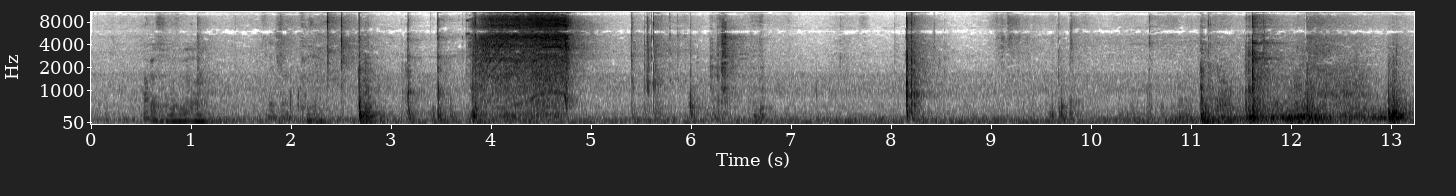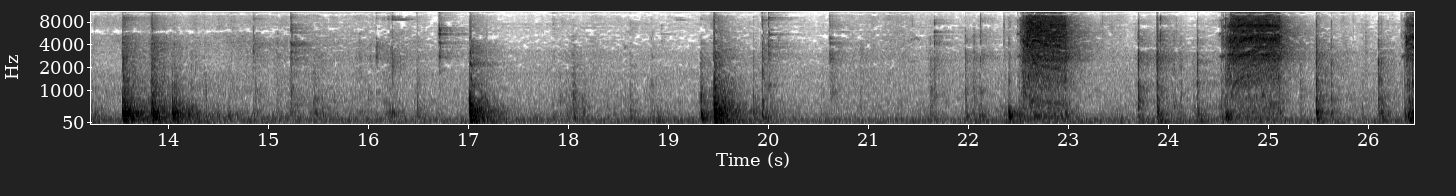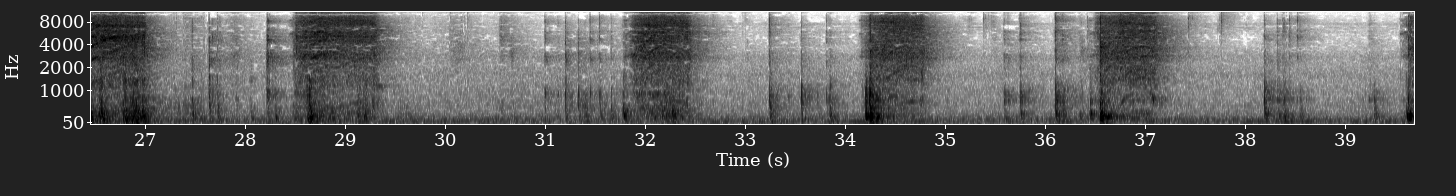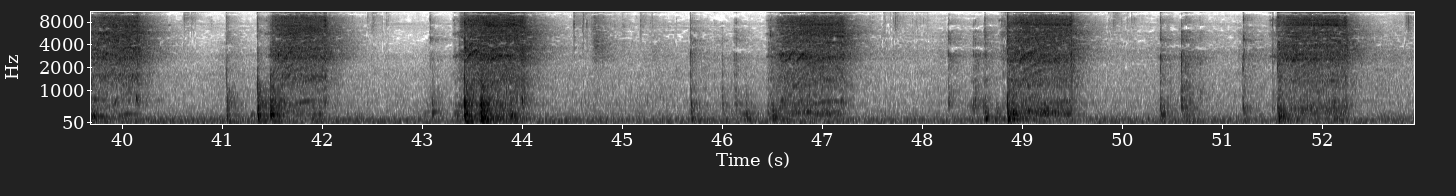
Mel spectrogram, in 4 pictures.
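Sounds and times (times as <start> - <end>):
power drill-driver bursts: 3.8 - 5.0, 22.5 - 23.2, 24.5 - 25.3, 26.4 - 27.1, 28.5 - 29.5, 31.8 - 32.6, 34.3 - 35.0, 36.6 - 37.4, 39.6 - 40.4, 41.5 - 42.2, 43.4 - 44.2, 46.4 - 47.4, 48.8 - 49.7, 51.5 - 52.4.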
